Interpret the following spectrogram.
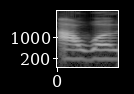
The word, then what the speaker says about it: hour: Jadi an hour di hour-nya itu yang huruf H-nya itu dibacanya silent. Jadi an hour itu jadinya A depannya gitu.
